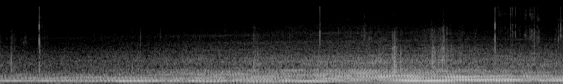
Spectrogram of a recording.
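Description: Smart-key motorcycle engine idling steadily, growing somewhat louder about halfway through.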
